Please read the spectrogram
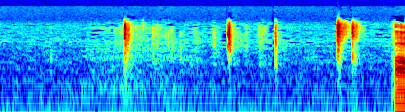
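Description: Computer keyboard being typed on: a handful of quick keystrokes in uneven bunches, starting about half a second in.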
